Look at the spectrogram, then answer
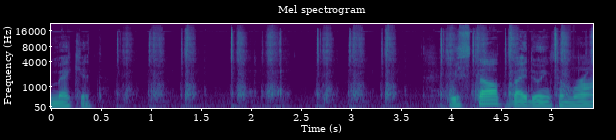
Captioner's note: grapefruit scraping; grater thumping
